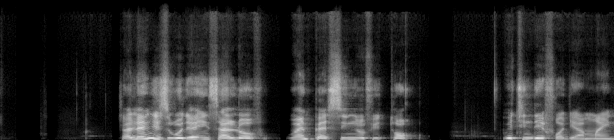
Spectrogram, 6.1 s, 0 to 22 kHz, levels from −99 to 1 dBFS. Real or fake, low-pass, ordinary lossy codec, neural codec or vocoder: fake; none; none; autoencoder, 48 kHz, 128 numbers a frame, DAC-VAE, trained on Japanese speech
